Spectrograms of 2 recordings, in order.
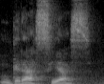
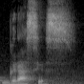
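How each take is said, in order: First: All the vowels are clearly pronounced. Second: The vowels are reduced and barely heard.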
